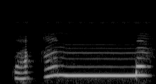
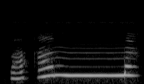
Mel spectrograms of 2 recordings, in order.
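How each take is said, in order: The two takes are said the same way.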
